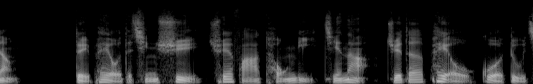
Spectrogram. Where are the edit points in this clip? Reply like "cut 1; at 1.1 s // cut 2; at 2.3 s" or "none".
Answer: cut 1; at 3.8 s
